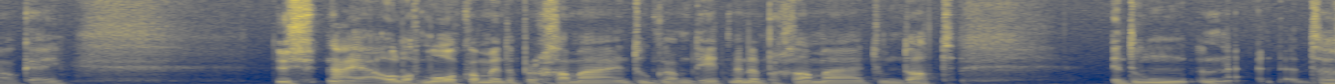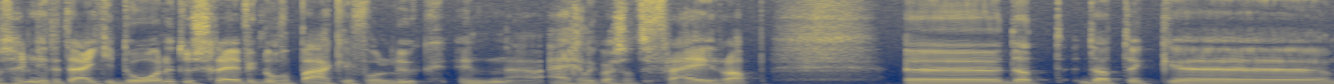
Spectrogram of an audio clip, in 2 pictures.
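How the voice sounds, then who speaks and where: A man in his fifties from the Netherlands with a strikingly low voice spins stories of his voice-over career. He rambles cheerfully with many fillers and briefly acts out what others said. The sound is dry, with no room around it. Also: dry recording. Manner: animated anecdotes with many fillers, acts out quoted lines. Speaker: voice-over artist, podcast guest. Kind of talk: casual storytelling interview.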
